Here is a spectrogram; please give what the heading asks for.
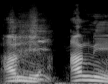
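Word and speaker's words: Henri: 파리 H라서. H. H. 앙리. 앙리죠. 헬리를 앙리로 하듯이. 그러니까 묵음이야.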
